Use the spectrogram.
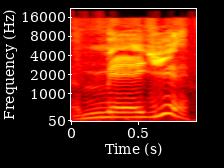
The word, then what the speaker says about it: Mailloux: Mayu is how you pronounce his last name.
